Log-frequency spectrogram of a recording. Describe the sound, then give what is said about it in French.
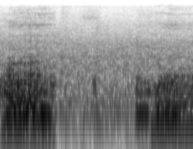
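A frightened, trembling dog shut in a small box growls low in two rough bursts with a quieter pause between them. No one speaks. “Oui, votre chien. Repos, il est au repos. Il est dans le petit box. Il tremble. C'est parce qu'il a peur. Il tremble, carrément. Il transforme sa peur en agressivité.”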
